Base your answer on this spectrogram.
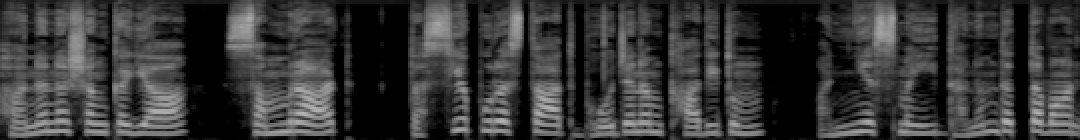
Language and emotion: Sanskrit, fearful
